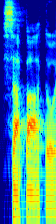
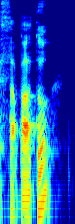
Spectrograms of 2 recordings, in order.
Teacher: es la desaparición del sonido interdental y consiste en pronunciar la z o la c como si fueran s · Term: ceseeo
